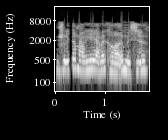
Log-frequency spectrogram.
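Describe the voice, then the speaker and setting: A breathless, agitated woman, pouring out her story to a call-in host with a fairly high voice. The audio is dull and dry, like a lo-fi call recording. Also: fairly even intonation, fairly quick, warm tone, no room sound. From Africa. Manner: agitated, repeats herself. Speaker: caller. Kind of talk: telling a personal story on a call.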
